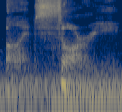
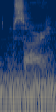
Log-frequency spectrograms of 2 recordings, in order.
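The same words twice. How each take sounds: First: It is said in an angry voice. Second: It is said in a calm voice.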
